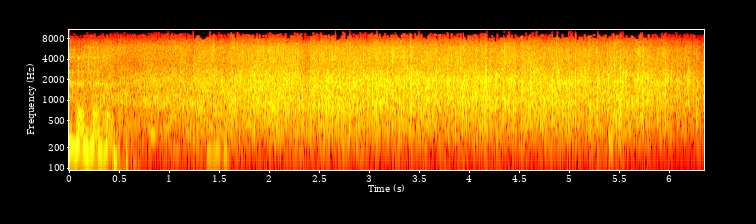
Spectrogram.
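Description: A crowd applauds warmly for the fellow practitioners from Pingtung, with dense steady clapping sustained for several seconds at an even loudness. A brief voice fragment can be heard at the very start.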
